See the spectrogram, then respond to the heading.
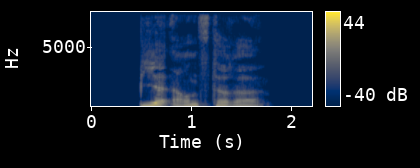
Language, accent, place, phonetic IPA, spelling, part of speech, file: German, Germany, Berlin, [biːɐ̯ˈʔɛʁnstəʁə], bierernstere, adjective, De-bierernstere.ogg
- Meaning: inflection of bierernst: 1. strong/mixed nominative/accusative feminine singular comparative degree 2. strong nominative/accusative plural comparative degree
